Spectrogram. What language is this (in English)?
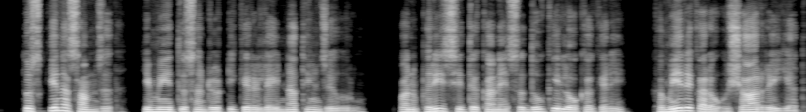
Bhadrawahi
